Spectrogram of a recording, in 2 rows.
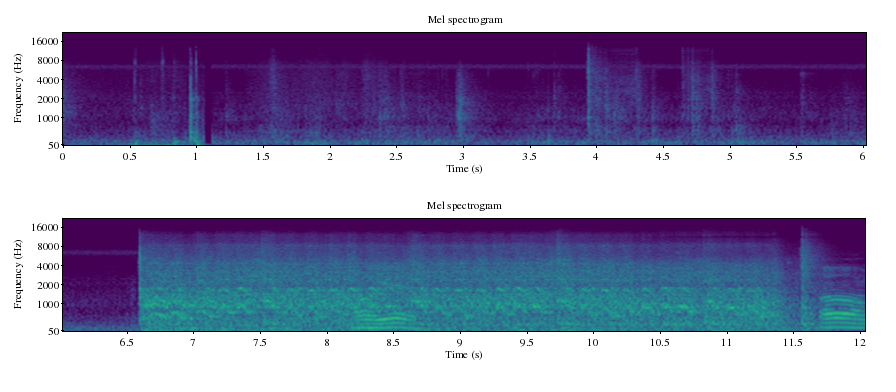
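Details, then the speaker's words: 1979 Dodge D-100 Custom 318 V8, sat about 10+ years, cranked with the fuel line disconnected and a weak spark: about five seconds of steady starter churning with no firing; it cranks but won't start, and the owner doubts it will fire on that spark. "let's see what she's gonna do i don't think it's gonna fire at that weakest spark but who knows man"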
